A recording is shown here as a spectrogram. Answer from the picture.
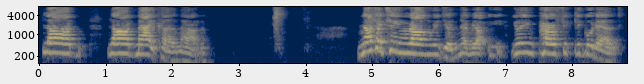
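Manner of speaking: cheerful Jamaican doctor, booming it out; Jamaican accent. Retold or imitated. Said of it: "I'm gonna do the Jamaican accent now".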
